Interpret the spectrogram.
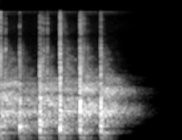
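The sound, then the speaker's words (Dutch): Six quick, evenly spaced knocks on a door, fairly loud, followed by a short resonant ring that fades out. No voices are heard. “Hij klopte op zijn deur”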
